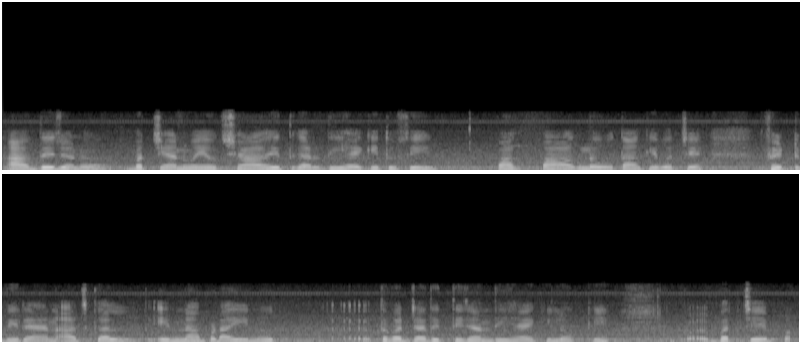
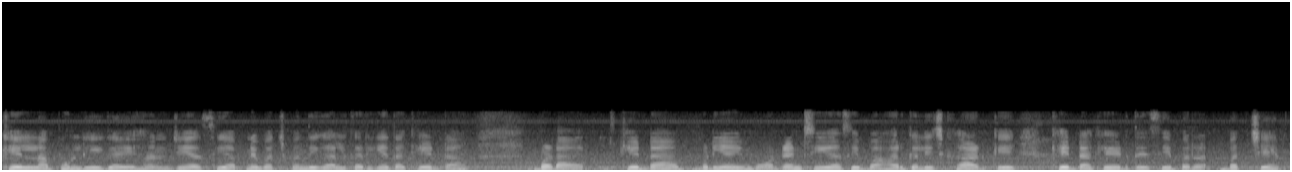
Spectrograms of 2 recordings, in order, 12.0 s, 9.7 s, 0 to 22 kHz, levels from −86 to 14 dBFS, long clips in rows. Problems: none marked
